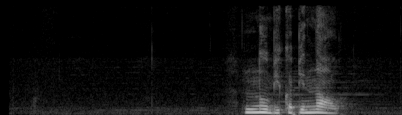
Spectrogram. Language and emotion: Russian, angry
